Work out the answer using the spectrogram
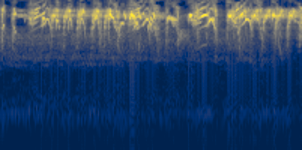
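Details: High, shrill twittering of sunbirds from a lure recording, a dense jumble of quick chirps and slurred notes running almost without pause.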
